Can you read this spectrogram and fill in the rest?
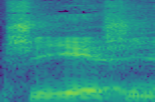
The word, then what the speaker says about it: chignon: It's probably pronounced like chignon. – Chignon. Yeah. That's what I was like. I think the G silent or some shit.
